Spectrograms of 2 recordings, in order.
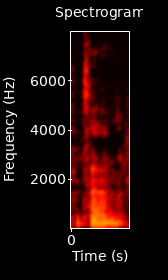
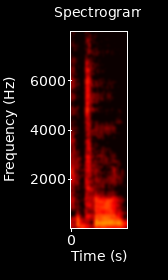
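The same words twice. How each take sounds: First: A northern English pronunciation, said slightly harder. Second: A southern English pronunciation, said slightly softer. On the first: "I'm originally from the north of England, so um, we pronounce the slightly uh, harder. So we would say Catan" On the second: "rather than Catan"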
